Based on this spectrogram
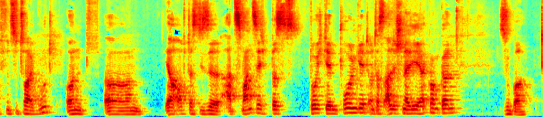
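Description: A man speaks at a moderate pace in a fairly low pitch, with ordinary pitch variation and audible room echo. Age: 60s. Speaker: music club owner. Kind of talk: interview. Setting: in a bar.

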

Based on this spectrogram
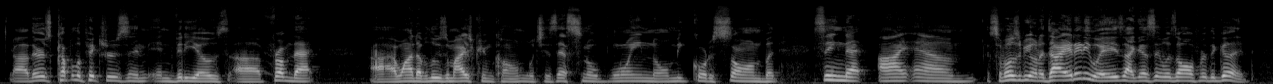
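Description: Using an ordinary speaking voice, a man with an American accent talks at a fairly quick pace in a fairly high pitch with ordinary pitch variation, on a very clean recording with a silent background. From Long Beach, California. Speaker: podcast host and card game content creator. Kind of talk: casual monologue.

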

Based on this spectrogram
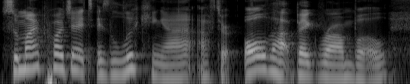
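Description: The woman's voice sits fairly low in pitch, with ordinary variation and a fairly quick pace. The recording is very clean, with a silent background. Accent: Scottish. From Scotland. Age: 20s. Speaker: climate activist and environmental scientist. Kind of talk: interview.

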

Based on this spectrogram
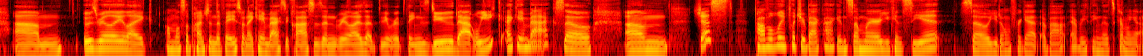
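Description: In a very clean recording with a silent background, a woman with an ordinary speaking voice talks at a fairly low pitch and moderate pace, using ordinary pitch variation. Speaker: college student. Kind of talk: casual chat.

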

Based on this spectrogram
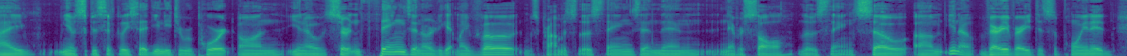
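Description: An American accent at a moderate pace, with hardly any pauses. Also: man, very deep, low pitch for a man, ordinary pitch variation. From Philadelphia suburbs, US. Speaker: local political candidate. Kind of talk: political interview. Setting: studio. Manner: hesitant, many fillers.

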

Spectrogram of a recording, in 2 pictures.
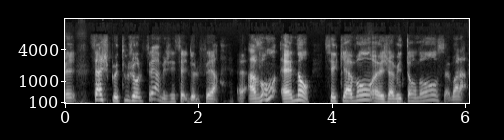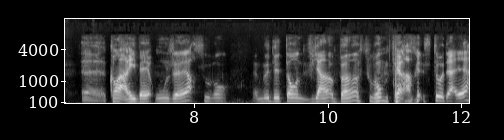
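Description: The sound is dry and close with no echo as a man with an unremarkable speaking voice talks at a fairly slow pace. His pitch is fairly high, with ordinary pitch variation. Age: 40s. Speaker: trader and investor. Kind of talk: casual interview.

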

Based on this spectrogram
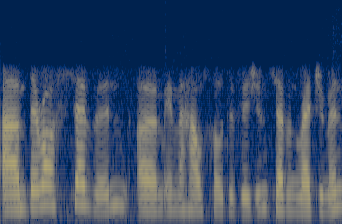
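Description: Here a woman talks with a London accent at a moderate pace. The sound is dry and close, with no echo. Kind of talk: radio interview.

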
